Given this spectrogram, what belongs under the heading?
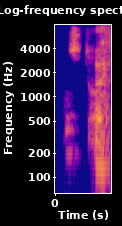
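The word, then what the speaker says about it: USDAW: Is it politically correct to call it USDOR? Is that the way to say it? Yeah, that's how we say it. We have all different variations of members pronouncing it differently, but yeah, USDOR.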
